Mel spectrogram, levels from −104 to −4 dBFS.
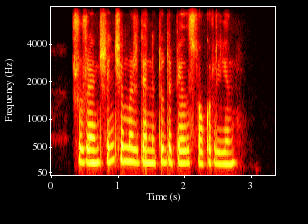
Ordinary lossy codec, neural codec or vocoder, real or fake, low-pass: Opus, 16 kbps; none; real; 7.2 kHz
